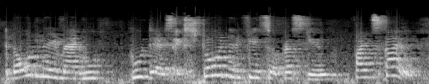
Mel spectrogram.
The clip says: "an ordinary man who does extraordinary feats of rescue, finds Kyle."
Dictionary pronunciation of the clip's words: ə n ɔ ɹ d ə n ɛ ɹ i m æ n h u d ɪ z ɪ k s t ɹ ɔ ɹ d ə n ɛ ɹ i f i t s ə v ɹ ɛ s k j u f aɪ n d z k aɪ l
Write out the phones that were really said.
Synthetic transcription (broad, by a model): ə n ɔ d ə n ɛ ɹ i m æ n h u d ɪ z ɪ k s t ɹ ɔ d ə n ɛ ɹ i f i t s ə p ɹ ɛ s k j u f aɪ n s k aɪ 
